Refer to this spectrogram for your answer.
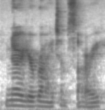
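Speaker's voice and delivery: soft, low murmur; murmured apology. A narrator's reading. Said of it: "he murmured".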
